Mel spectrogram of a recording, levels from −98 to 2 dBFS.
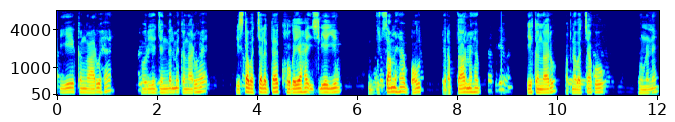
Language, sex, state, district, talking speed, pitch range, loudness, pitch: Hindi, male, Bihar, Jamui, 155 wpm, 125-160 Hz, -25 LUFS, 135 Hz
